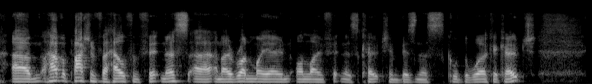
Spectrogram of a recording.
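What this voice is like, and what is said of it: British accent. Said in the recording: “I'm from the UK, as you can probably hear from the accent.”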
